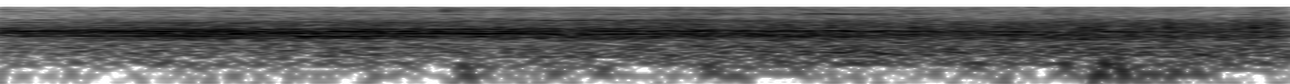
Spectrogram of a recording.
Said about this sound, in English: Give Alethea a big round of applause.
